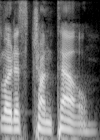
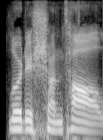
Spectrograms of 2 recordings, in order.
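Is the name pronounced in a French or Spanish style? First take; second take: Spanish; French. First: The name is pronounced in a Spanish style. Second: The name is pronounced in a French style. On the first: The person is from Spain. The speaker calls it right. "she's Spanish, so it's Chantel" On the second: The person is assumed to be French. The speaker calls it wrong. "like she's French"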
